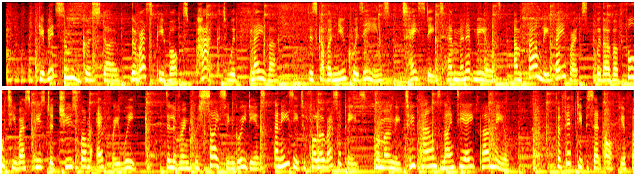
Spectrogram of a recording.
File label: English; Gousto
